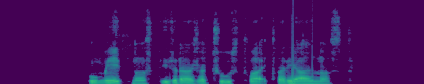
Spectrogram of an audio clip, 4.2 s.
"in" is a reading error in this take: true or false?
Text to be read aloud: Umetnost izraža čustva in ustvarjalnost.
true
